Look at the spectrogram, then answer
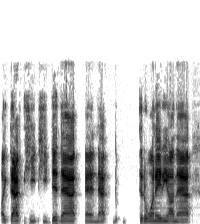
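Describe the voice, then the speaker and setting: A man speaks with an American accent. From central New Jersey. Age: 40s. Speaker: author. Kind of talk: casual interview chat. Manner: hesitant, repeats words.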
